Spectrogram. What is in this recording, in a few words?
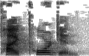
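"pipe organ", English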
